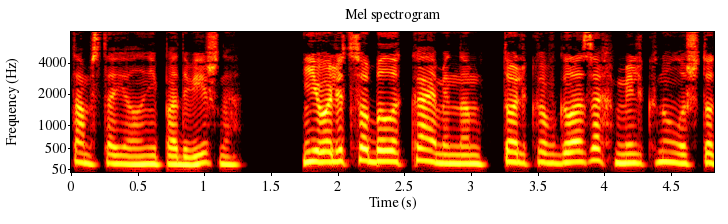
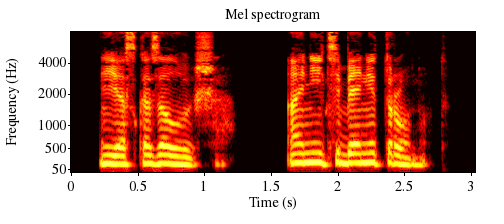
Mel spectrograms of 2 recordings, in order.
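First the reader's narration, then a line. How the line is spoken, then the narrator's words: Through clenched teeth. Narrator (Russian): Процедил он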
